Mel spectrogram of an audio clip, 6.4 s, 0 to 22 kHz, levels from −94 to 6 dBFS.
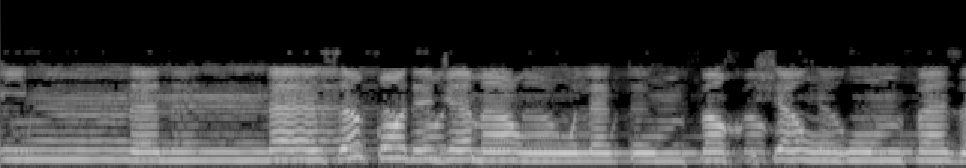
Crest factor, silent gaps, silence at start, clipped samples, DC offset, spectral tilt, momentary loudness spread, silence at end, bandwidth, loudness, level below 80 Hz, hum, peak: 16 dB; none; 0 s; under 0.1%; under 0.1%; -3.5 dB/octave; 6 LU; 0 s; 6.4 kHz; -23 LUFS; -70 dBFS; none; -6 dBFS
